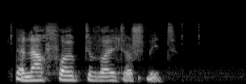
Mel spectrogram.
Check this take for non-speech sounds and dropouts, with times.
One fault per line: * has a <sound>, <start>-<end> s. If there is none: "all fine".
all fine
